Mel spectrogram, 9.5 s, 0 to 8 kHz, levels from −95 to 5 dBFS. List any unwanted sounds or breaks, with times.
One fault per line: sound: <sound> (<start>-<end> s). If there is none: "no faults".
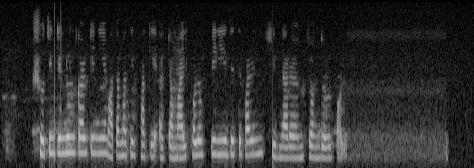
no faults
